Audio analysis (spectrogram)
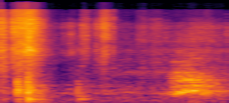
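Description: Nearby, a dog barks sharply and then lets out a higher whimpering whine, two short bursts over a quiet indoor background.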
